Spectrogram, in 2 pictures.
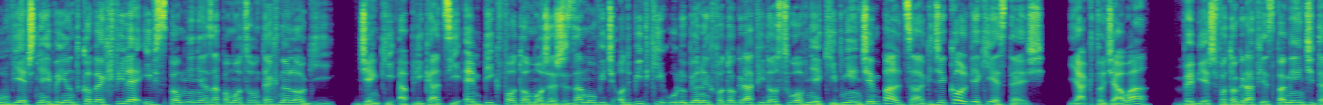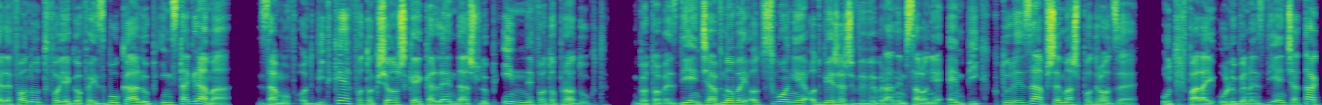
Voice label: Male VO Corporate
